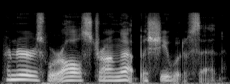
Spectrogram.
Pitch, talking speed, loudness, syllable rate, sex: 190 Hz, 285 wpm, -15 LUFS, 6.0 syllables/s, female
